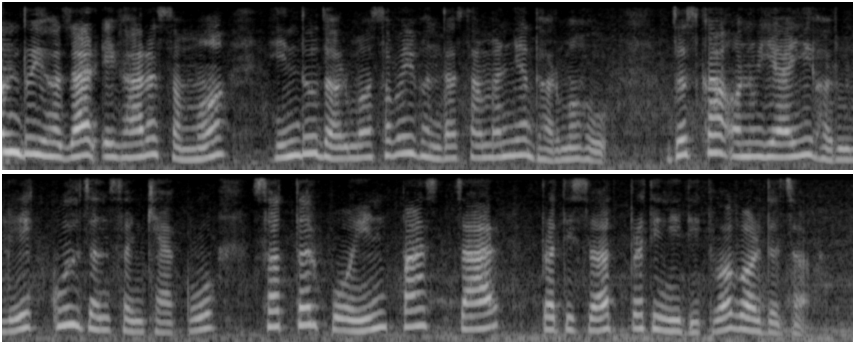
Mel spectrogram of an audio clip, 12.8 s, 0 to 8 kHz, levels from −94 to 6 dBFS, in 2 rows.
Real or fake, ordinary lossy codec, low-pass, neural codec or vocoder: fake; none; 7.2 kHz; codec, 16 kHz, 8 kbps, FreqCodec, smaller model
